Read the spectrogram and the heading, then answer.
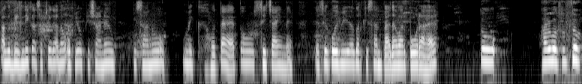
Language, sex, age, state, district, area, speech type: Hindi, female, 18-30, Uttar Pradesh, Sonbhadra, rural, spontaneous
